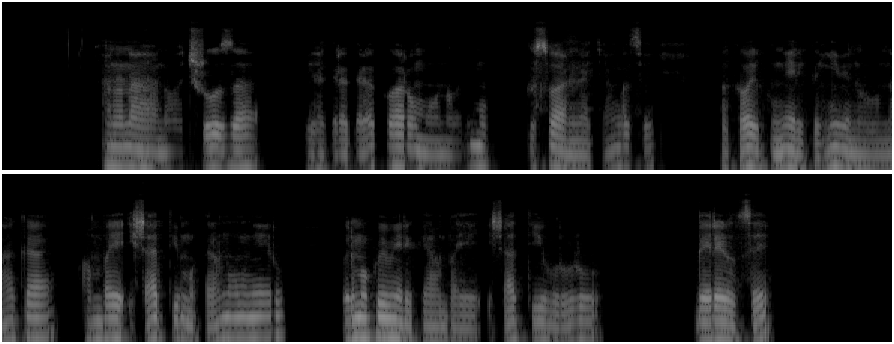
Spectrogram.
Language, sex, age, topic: Kinyarwanda, male, 18-24, finance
